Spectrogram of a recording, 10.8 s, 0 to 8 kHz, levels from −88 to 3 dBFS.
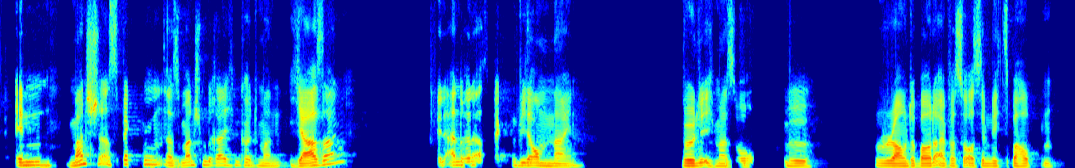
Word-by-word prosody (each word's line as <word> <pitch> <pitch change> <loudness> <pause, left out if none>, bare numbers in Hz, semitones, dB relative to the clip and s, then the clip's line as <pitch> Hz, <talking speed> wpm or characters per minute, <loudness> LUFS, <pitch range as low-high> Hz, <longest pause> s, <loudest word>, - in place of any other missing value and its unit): In 155 0 +2
manchen 205 +11 +2
Aspekten 195 -1 -4
also, 135 -1 -3
manchen 160 +4 -1
Bereichen 155 0 -3
könnte 145 -3 -5
man 130 +1 -5
„ja“ 130 +2 +6
sagen, 230 - -1 0.9
in - - -4
anderen 160 +1 0
Aspekten 155 - -8
wiederum 140 -2 +2
„nein“, 120 +3 -3 1.0
würde 135 0 +6
ich 125 - -2
mal 125 -1 -2
so, 120 +1 -5 0.3
äh, 125 -3 0 0.7
round 125 -1 +4
about 125 0 +4
einfach 120 0 0
so - - -2
aus 120 - 0
dem 130 - -1
Nichts 125 0 -3
behaupten. 120 0 -2
135 Hz, 155 wpm, -22 LUFS, 125-155 Hz, 1.0 s, ja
